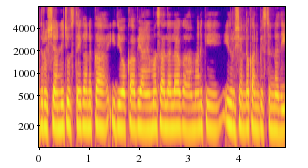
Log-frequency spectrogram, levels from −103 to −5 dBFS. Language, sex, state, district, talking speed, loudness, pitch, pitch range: Telugu, female, Andhra Pradesh, Visakhapatnam, 145 wpm, -14 LUFS, 190 Hz, 185-195 Hz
